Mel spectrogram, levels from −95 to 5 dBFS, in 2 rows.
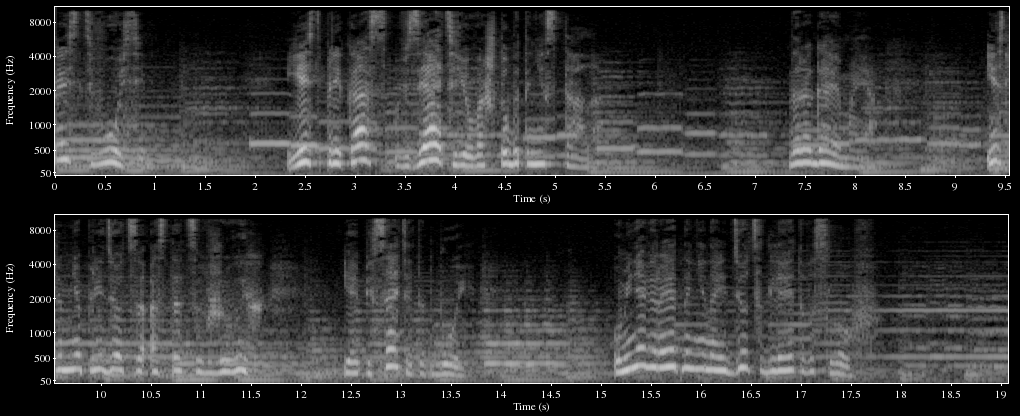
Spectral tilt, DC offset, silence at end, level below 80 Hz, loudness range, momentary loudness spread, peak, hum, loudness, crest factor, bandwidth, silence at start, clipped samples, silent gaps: -6 dB/octave; under 0.1%; 0 s; -52 dBFS; 7 LU; 20 LU; -6 dBFS; none; -26 LUFS; 20 dB; 10.5 kHz; 0 s; under 0.1%; none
